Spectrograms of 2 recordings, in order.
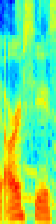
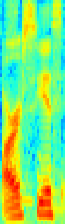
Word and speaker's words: Arceus: I would like to play Arceus, actually. You know, apparently it's been pronounced both ways, Arceus and Arceus.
